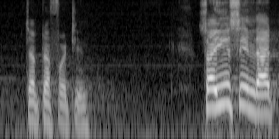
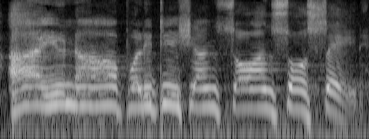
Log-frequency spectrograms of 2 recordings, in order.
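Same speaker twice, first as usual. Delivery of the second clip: mocking gossip; 7 semitones higher, much slower than usual. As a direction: sneer at idle gossip. Mocking people repeating politicians.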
